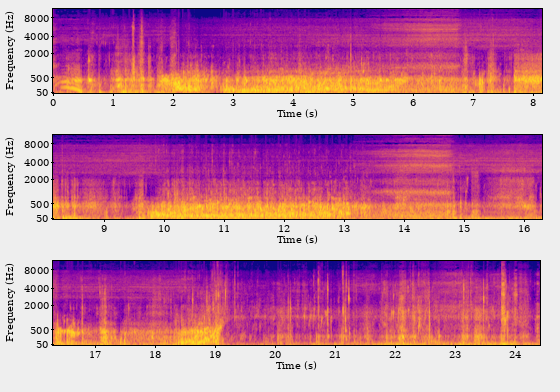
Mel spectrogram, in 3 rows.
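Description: Scuba diver's breathing heard underwater: exhaled bubbles rumbling past the camera in long bursts of several seconds, with a short regulator hiss at each inhalation between them. About 19 s in the rumbling stops and only lighter splashing and water sounds remain as the diver breaks the surface.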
